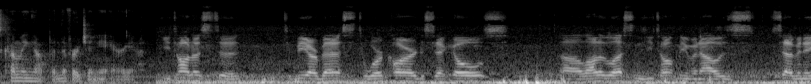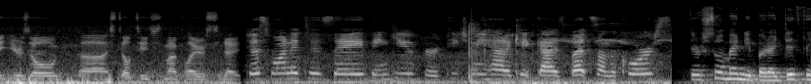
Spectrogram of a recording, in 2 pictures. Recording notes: This week we have audio from this fall’s Virginia Golf Hall of Fame induction ceremony.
